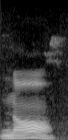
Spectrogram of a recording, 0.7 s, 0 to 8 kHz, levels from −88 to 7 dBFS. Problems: constant background noise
